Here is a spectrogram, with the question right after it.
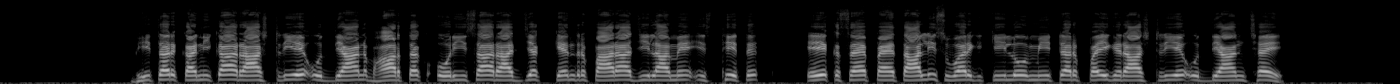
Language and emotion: Maithili, neutral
